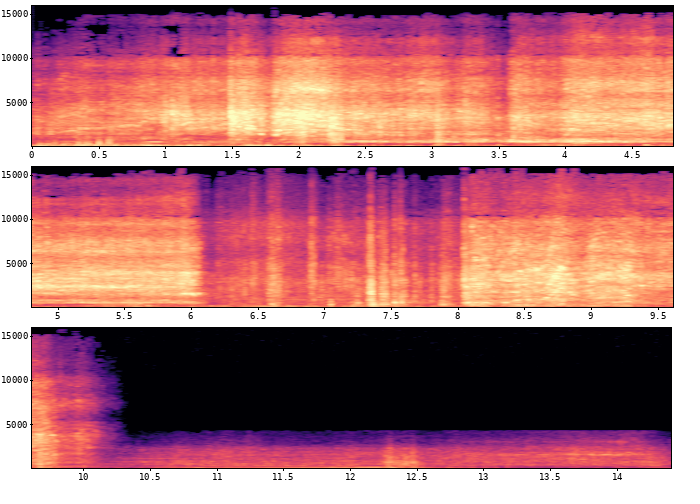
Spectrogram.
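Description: Traxxas UDR radio-controlled desert truck driving hard off-road under electric power: a loud rough rush of tyre and drivetrain noise, with motor whines that rise and fall as the throttle changes. About ten seconds in it drops to a quieter, duller sound with a low steady hum and one knock near the end.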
